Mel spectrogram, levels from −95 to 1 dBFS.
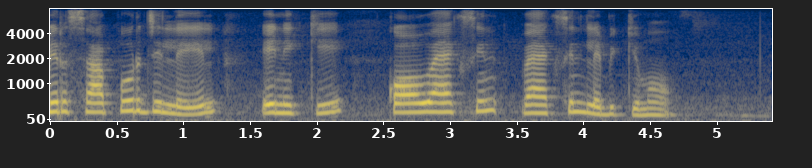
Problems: none marked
